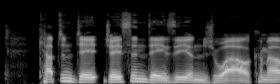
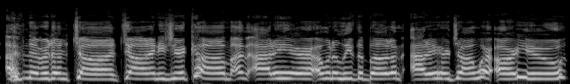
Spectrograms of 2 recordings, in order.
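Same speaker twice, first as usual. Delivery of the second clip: much higher whiny plea; mock Lisa calling John. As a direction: whine for Daddy John. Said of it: "She goes".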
